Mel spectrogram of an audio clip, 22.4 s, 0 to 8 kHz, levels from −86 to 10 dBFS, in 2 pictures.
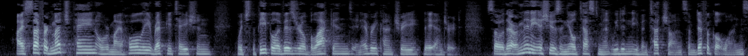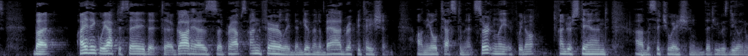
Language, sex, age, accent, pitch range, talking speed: English, male, 30-49, American, 110-135 Hz, 190 wpm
